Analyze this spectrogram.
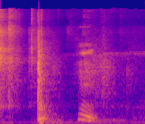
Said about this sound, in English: Your chair is really squeaky.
